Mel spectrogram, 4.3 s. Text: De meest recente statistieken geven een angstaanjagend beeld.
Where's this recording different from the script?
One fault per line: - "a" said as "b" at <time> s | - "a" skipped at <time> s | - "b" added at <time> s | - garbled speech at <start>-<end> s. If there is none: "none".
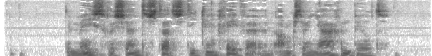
none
